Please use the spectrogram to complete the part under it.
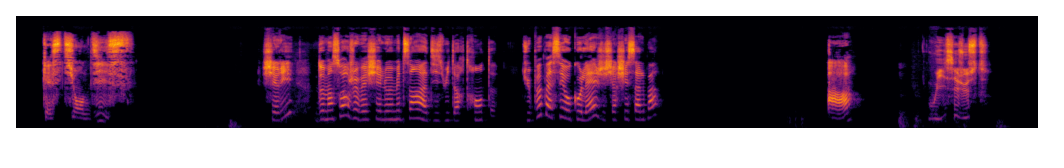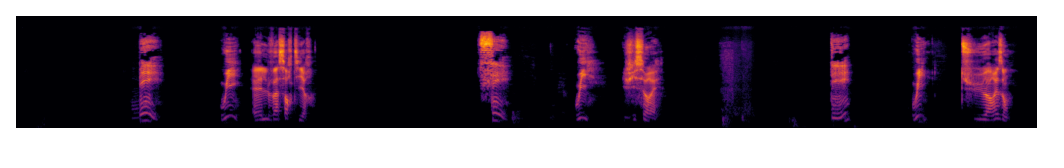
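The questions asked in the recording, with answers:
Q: Tu peux passer au collège et chercher Salma?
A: C: Oui, j'y serai.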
